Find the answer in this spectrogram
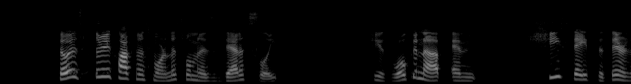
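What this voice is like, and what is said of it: Usual voice. Nothing is said of it.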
